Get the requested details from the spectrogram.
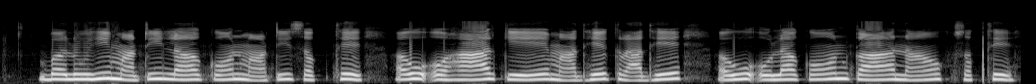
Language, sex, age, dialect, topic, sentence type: Chhattisgarhi, female, 18-24, Northern/Bhandar, agriculture, question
